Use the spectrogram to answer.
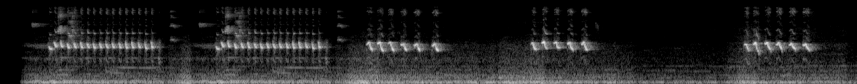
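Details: Female sooty-headed bulbul calling a male with a dense, tight chatter: five bright, buzzy bursts of rapid notes, each about a second long, separated by short pauses, over a low background hum.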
